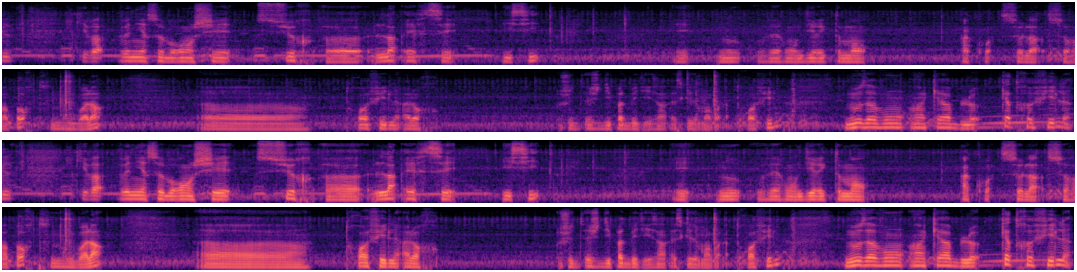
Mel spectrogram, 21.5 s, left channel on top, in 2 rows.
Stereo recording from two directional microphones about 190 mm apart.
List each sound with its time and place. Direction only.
0.0 s speech: 50° right (ahead or behind)
7.3 s speech: 45° right (ahead or behind)
12.7 s speech: 55° right (ahead or behind)
16.3 s speech: 50° right (ahead or behind)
